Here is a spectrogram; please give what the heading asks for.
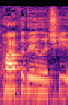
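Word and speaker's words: Paco de Lucía: And Paco de Lucia, how do you pronounce that? Paco de Lucia, Yeah.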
